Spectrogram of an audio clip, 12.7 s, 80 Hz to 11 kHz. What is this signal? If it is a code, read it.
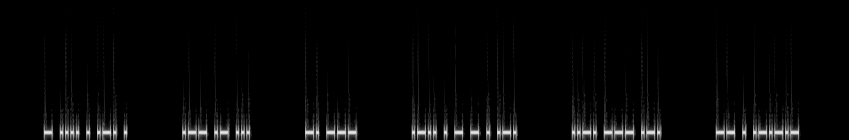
Morse code, heard as a keyed tone, about 32 wpm, 700 Hz. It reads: THERE WAS NO LETTER FOR ME.
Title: 3x Word-Spacing - Sentences from Top 300 Words - 30wpm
